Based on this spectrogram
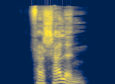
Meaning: to stop being audible
- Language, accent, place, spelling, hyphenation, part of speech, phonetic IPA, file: German, Germany, Berlin, verschallen, ver‧schal‧len, verb, [fɛɐ̯ˈʃalən], De-verschallen.ogg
